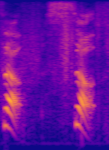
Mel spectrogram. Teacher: ত যেভাবে উচ্চারণ করেন, জিহ্বা উপরের পাতি দাঁতে টাচ করে উচ্চারণটা করতে হবে, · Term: দন্তস্ব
